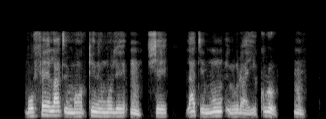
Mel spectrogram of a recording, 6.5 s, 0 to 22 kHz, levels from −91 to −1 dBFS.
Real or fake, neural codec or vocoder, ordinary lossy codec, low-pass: fake; codec, 16 kHz, 4 kbps, FreqCodec, smaller model; none; 7.2 kHz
